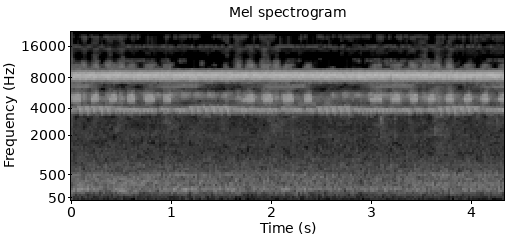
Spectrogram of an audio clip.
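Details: Crickets and other insects trill together in a steady, high-pitched evening chorus in a park.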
